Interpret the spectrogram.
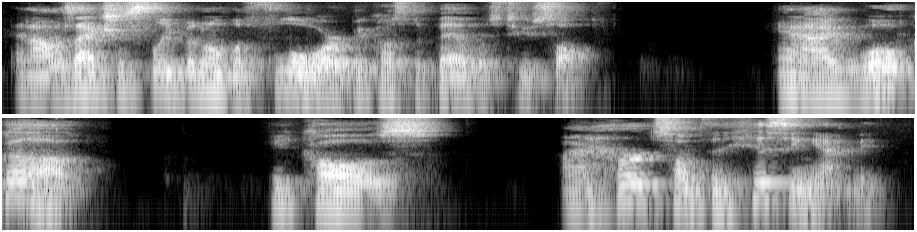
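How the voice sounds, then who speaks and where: Gravelly American man, halting storyteller. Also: mid-range voice, a little mellow. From North Carolina, United States. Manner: halting, emphatic, repeats short phrases. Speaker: podcast guest recounting personal paranormal experiences. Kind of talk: casual conversational storytelling. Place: indoor room, in-person conversation. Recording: roomy, echoey indoor recording.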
